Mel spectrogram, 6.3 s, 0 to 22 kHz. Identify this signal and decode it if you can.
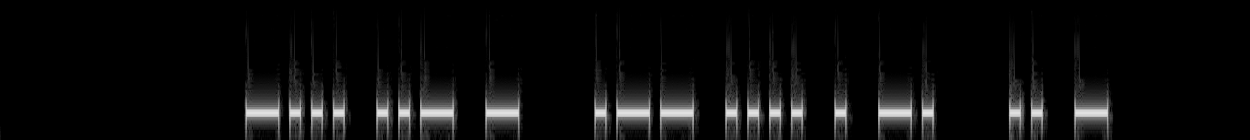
Morse code, heard as a keyed tone, about 22 wpm, 700 Hz. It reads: BUT WHEN IT
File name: practice / 22wpm / Build A Phrase - 5-Word Phrases - 22wpm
